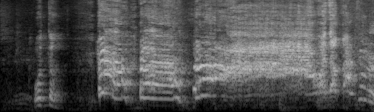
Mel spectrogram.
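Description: Young men laugh and shout loudly with excitement.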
